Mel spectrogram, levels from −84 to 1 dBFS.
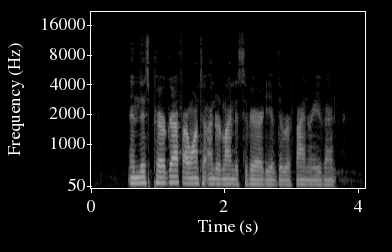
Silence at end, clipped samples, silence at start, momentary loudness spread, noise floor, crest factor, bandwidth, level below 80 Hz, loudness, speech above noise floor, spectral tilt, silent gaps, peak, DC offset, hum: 0.45 s; under 0.1%; 0.55 s; 11 LU; -75 dBFS; 20 dB; 14 kHz; -68 dBFS; -35 LUFS; 41 dB; -7 dB/octave; none; -16 dBFS; under 0.1%; none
